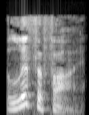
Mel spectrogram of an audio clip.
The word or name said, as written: lithify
